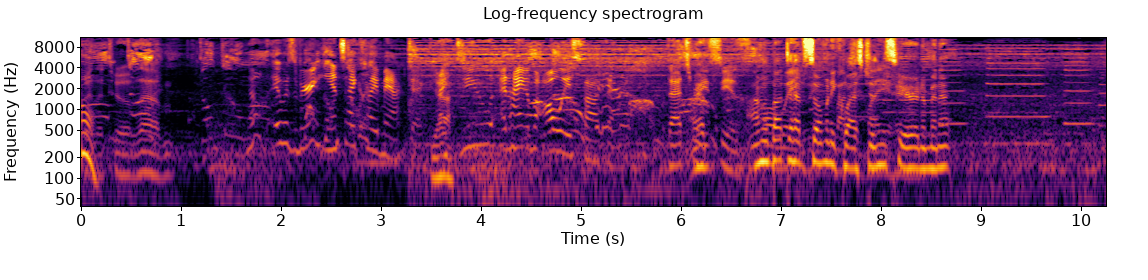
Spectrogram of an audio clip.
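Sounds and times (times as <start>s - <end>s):
speech: 0.1s - 8.9s
truck horn honking: 3.3s - 10.2s.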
